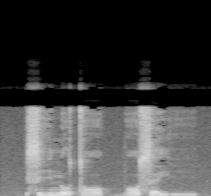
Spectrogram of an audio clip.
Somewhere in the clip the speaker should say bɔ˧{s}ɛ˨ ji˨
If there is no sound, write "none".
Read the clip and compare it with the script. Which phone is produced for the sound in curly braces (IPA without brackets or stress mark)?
s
